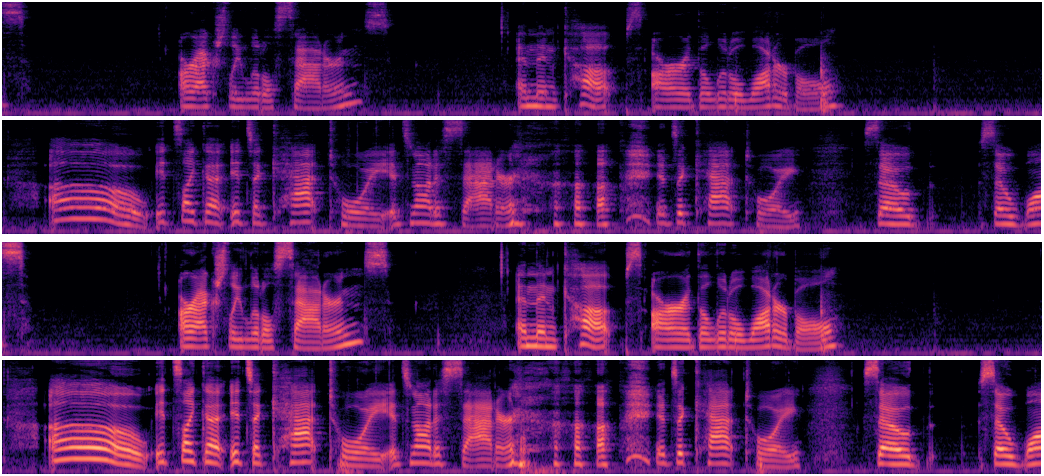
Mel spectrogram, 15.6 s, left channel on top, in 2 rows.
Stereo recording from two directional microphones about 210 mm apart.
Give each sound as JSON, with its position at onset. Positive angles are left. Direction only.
{"t": 1.1, "sound": "a woman's voice", "side_deg": -45}
{"t": 7.8, "sound": "a woman's voice", "side_deg": -45}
